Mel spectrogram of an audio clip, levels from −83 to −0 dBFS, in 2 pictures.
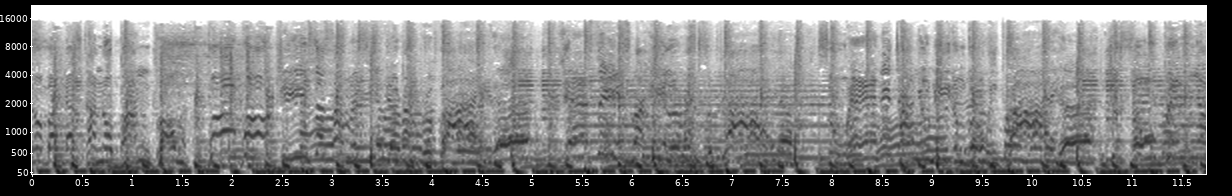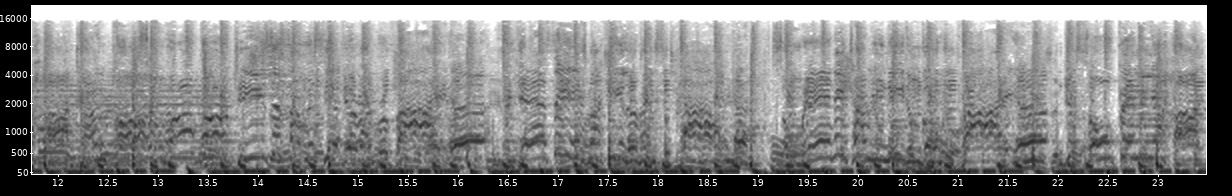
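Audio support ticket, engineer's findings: No faults found on listening; the signal shows no dropouts, glitches, distortion or level anomalies that would point to a failing component.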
